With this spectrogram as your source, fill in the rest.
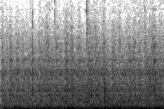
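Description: A fire crackles softly.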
